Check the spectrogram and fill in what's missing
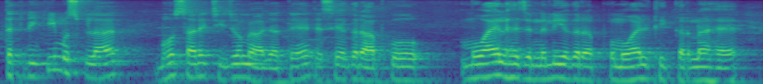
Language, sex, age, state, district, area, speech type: Urdu, male, 30-45, Bihar, Khagaria, rural, spontaneous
